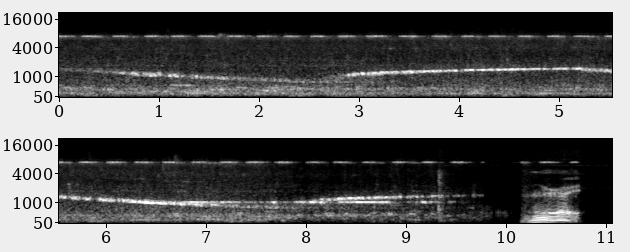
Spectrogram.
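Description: A distant emergency siren wails in slow rising and falling sweeps over steady cricket chirping on a warm night near Folly in South Carolina, ending with a short burst of voice.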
